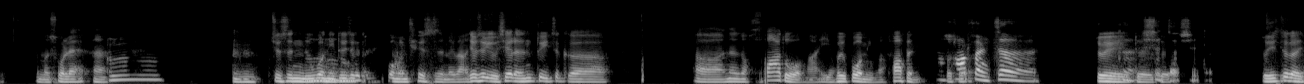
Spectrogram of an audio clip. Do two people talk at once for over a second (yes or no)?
no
